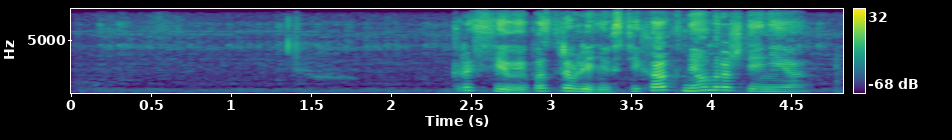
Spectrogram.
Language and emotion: Russian, positive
